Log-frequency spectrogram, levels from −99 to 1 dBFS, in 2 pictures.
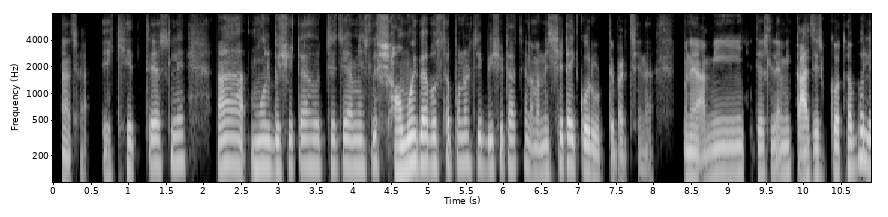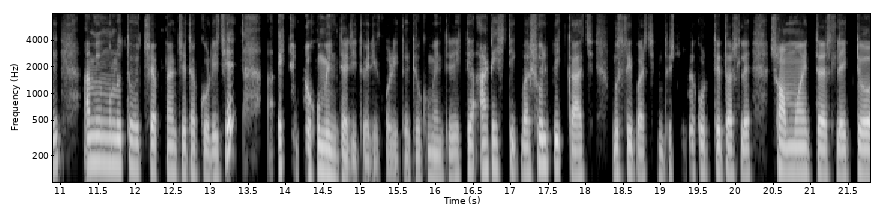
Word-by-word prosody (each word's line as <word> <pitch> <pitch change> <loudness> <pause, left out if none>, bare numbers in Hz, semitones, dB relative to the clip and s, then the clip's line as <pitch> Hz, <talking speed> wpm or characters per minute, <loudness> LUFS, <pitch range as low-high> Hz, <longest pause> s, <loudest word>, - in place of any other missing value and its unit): আচ্ছা। - - -8 0.3
এইক্ষেত্রে 140 +8 -6
আসলে 165 +2 -4 0.5
আ - - +5 0.5
মূল 150 0 +3
বিষয়টা 150 +2 -2 0.2
হচ্ছে 150 0 -7
যে, 155 - -2
আমি 150 +1 0
আসলে 160 +3 -3 0.2
সময় 140 +6 +7
ব্যবস্থাপনার 160 0 +1
যে 160 - +1
বিষয়টা 145 +1 -4
আছে 155 +1 -19
না? 140 - -5
মানে 130 +2 -2
সেটাই 160 -1 +3
করে 130 -3 +5
উঠতে - - -8
পারছি - - -7
না। - - -12 0.5
মানে 110 -1 +2 0.2
আমি 115 +4 -2 0.5
তো - - -25
আসলে 130 +1 -6
আমি 130 +1 -1
কাজের 110 +3 +5 0.2
কথা 145 +5 +2
বলি, 170 -5 +4 0.4
আমি 170 +1 +4
মূলত 160 -1 +3
হচ্ছে 140 - -5
আপনার 130 -1 -3
যেটা 125 -1 -1
করি 110 -1 0
যে - - +10 0.5
আ - - -19
একটি - - -7 0.2
ডকুমেন্টারি 105 -8 +2
তৈরি - - -7
করি। - - -7
তো - - -25
এই - - -13
ডকুমেন্টারি 105 +1 -5
একটি 110 - -3 0.2
আর্টিস্টিক 140 -2 -3
বা 125 - +4
শৈল্পিক 155 -2 +3
কাজ 115 0 +2 0.4
বুঝতেই 125 +2 -1
পারছেন। 110 +1 -3
তো - - -19
সেইটা 130 0 -11
করতে 130 -1 -2
তো - - +2
আসলে 120 0 0 0.4
সময়টা 125 -3 +4
আসলে 115 +1 -5
একটু 125 +3 0
130 Hz, 165 wpm, -24 LUFS, 120-155 Hz, 0.5 s, যে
